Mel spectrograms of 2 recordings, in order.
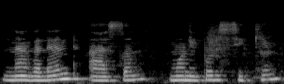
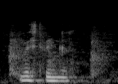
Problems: none marked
